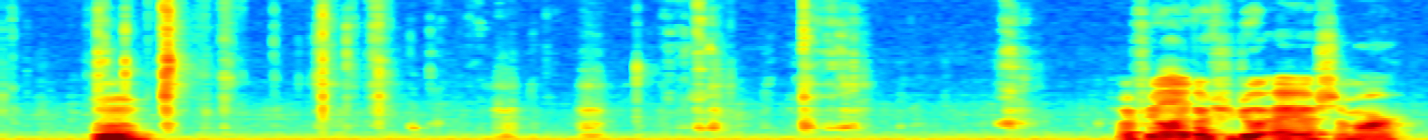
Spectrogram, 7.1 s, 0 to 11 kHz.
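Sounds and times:
crunchy chips being chewed: 0:00.0 - 0:05.2
speech: 0:05.6 - 0:07.1.

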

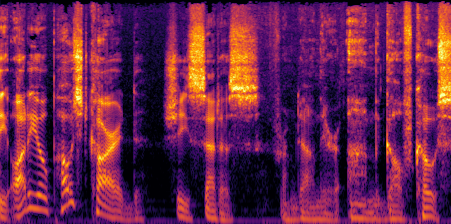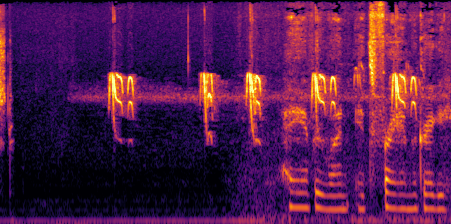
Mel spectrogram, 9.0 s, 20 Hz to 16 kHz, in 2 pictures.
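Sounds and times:
speech: 0:00.0 - 0:04.7, 0:07.4 - 0:09.0
low hum: 0:00.0 - 0:09.0
steady high tonal drone: 0:00.0 - 0:09.0
bright squeaky bird calls: 0:05.1 - 0:09.0.

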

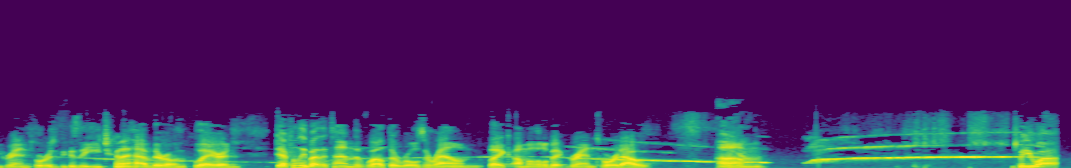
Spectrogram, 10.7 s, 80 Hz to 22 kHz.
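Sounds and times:
faint talk: 0:00.0 - 0:06.5, 0:07.2 - 0:07.7
burst of voice: 0:00.0 - 0:07.7, 0:09.2 - 0:10.7
speech: 0:00.0 - 0:07.7, 0:10.2 - 0:10.6
shrieking siren of passing emergency vehicle: 0:00.0 - 0:10.7.

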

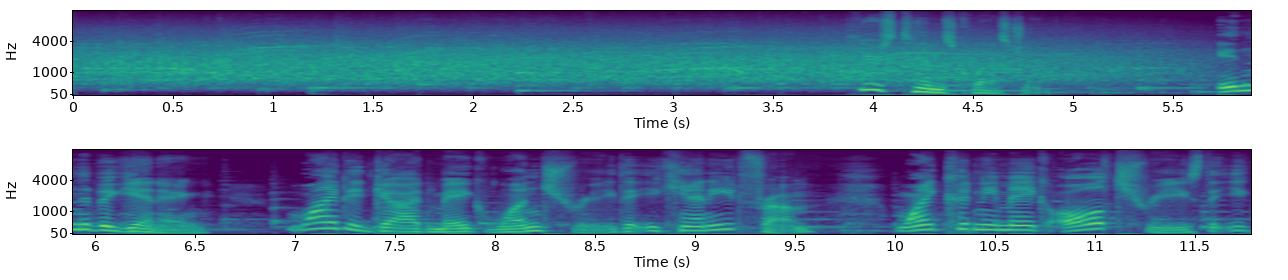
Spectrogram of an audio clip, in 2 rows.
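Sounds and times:
audience applause: 0:00.0 - 0:05.8
speech: 0:03.9 - 0:05.0, 0:05.7 - 0:11.7.

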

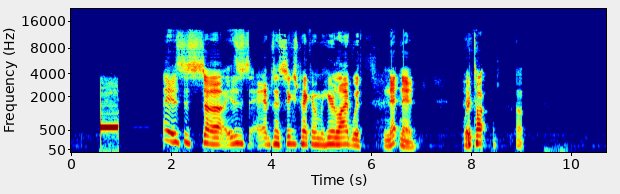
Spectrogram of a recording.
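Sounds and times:
voicemail electronic beep tone: 0:00.6 - 0:01.0
speech: 0:01.8 - 0:07.0, 0:07.8 - 0:09.1.

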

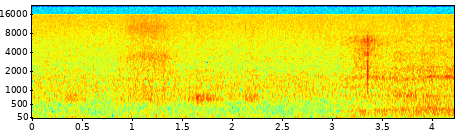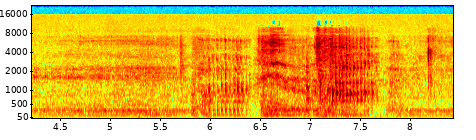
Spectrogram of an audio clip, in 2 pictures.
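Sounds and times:
hissy outdoor background: 0:00.0 - 0:08.4
bobcat growling: 0:03.2 - 0:08.4.

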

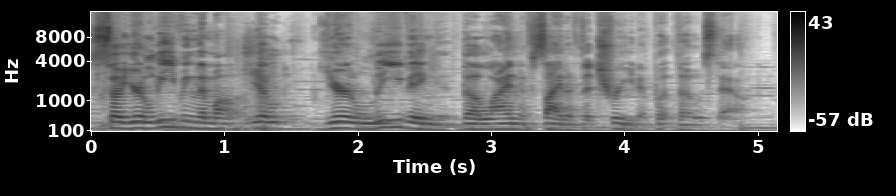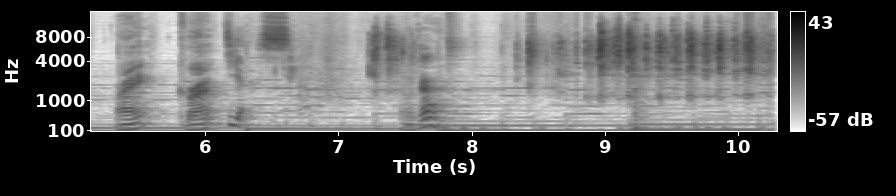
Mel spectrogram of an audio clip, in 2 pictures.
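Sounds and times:
speech: 0:00.2 - 0:06.7, 0:07.5 - 0:08.0
handful of dice clattering across a hard surface: 0:07.2 - 0:07.6, 0:08.4 - 0:10.2.

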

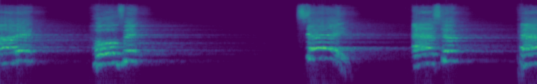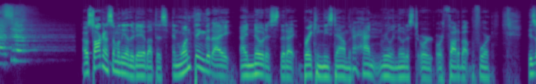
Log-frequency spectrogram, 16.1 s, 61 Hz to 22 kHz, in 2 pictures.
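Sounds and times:
gang vocals, group shouting in unison: 0:00.0 - 0:02.5, 0:04.5 - 0:09.1
speech: 0:09.3 - 0:16.1.

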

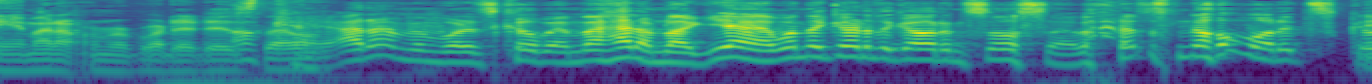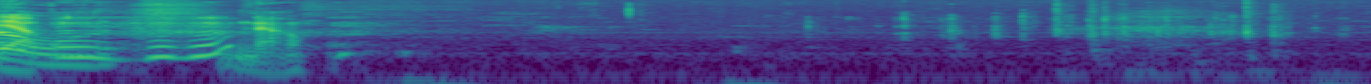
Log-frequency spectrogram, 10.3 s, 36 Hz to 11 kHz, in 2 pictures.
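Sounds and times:
speech: 0:00.0 - 0:06.6
typing on a keyboard with plastic keys: 0:08.2 - 0:10.2.

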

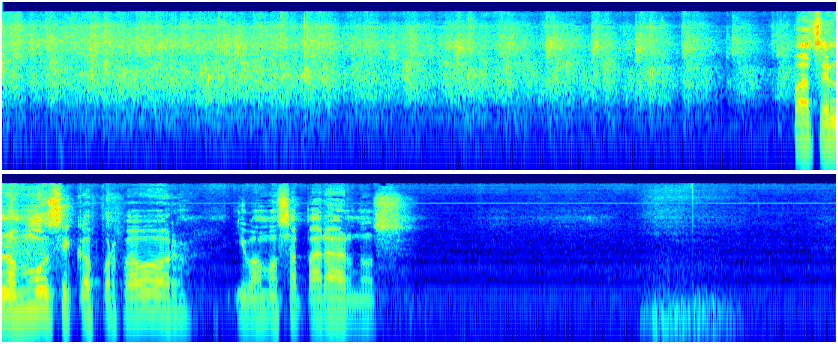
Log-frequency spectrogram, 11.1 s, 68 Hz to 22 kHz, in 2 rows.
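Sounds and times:
crowd applauding in a large room: 0:00.0 - 0:06.0
speech: 0:05.3 - 0:08.3.

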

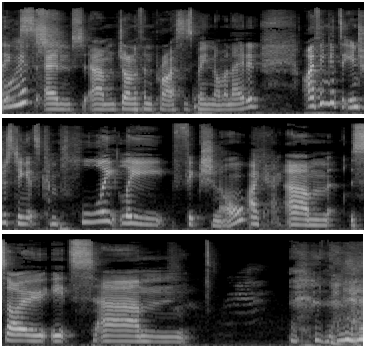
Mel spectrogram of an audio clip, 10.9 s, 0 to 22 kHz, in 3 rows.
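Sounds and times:
speech: 0:00.0 - 0:09.2, 0:10.1 - 0:10.8
cat meowing: 0:09.4 - 0:10.0.

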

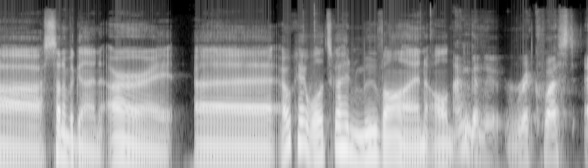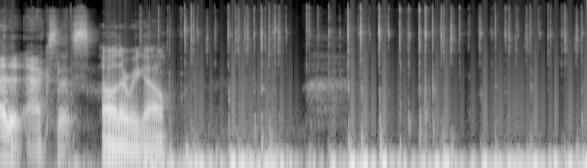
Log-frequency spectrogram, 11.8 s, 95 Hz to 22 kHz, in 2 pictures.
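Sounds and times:
speech: 0:00.0 - 0:07.8
rapid typing on a computer keyboard: 0:07.3 - 0:11.7.

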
